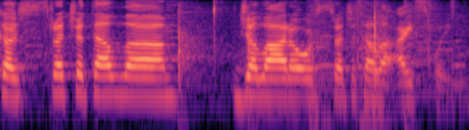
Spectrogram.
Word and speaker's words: stracciatella: So now it's time to make the second frosting and that is stracciatella whipped cream. We have to check the pronunciation.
